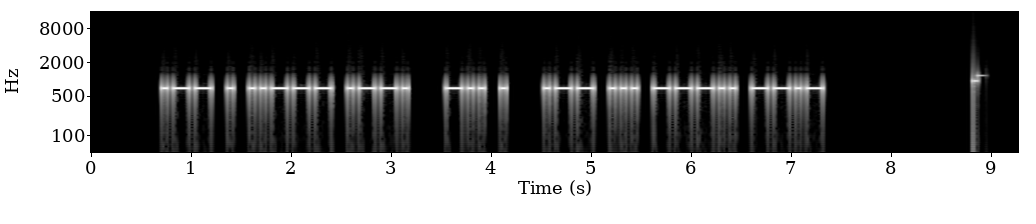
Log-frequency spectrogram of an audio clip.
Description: Morse code, heard as a keyed tone, about 21 wpm, 700 Hz. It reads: WE2P DE WS8Q
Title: USA Callsign DE Callsign - 4 Characters - 22wpm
